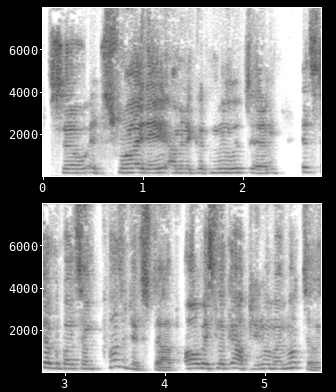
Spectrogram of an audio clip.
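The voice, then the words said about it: German accent. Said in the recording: “I can't deny my bloody German accent”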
